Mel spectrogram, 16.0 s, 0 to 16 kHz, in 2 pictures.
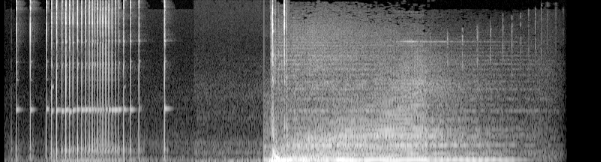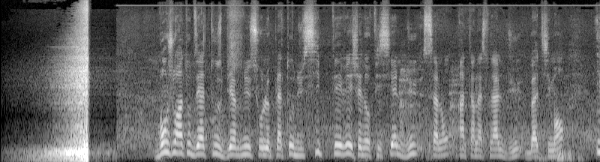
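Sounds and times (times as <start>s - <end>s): sharp clicks and ticks: 0.1s - 2.4s
heavy hit with low boom: 3.5s - 6.2s.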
